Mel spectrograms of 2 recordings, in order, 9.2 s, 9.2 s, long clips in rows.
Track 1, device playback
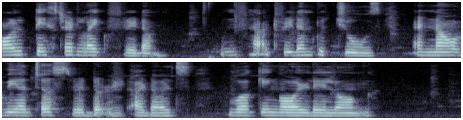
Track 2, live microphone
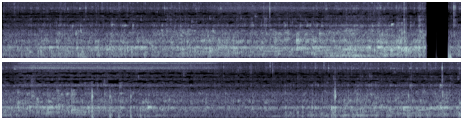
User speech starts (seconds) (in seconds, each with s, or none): none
